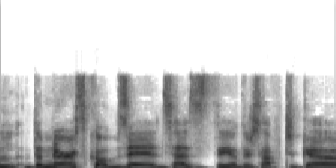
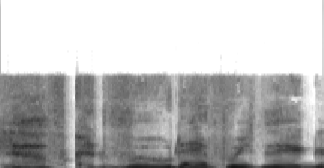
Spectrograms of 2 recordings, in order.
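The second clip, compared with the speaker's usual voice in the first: mock dramatic whisper, higher; 5 semitones higher than usual. Recapping a story, acting out a character's line as a mock dramatic whisper. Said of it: "she whispers".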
